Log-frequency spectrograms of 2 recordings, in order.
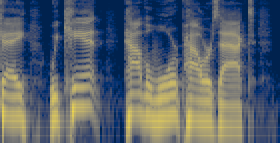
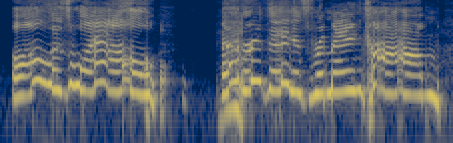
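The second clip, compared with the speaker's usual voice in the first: very high, slow, wailing "All is well"; Kevin Bacon panic; much slower than usual. Retold or imitated. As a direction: plead "All is well" like a frantic cadet. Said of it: "That's what this clip is called".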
